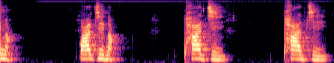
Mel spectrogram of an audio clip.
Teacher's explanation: P is an aspirated sound so clearly there is more air coming out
